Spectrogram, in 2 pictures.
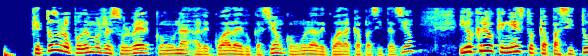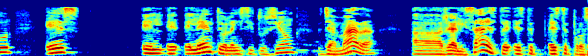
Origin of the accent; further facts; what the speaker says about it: Quito, Pichincha, Ecuador; como ciudad, como quiteño, como empresario, como consumidor también de los servicios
